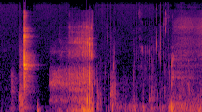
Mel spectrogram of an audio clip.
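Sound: slurping tea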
